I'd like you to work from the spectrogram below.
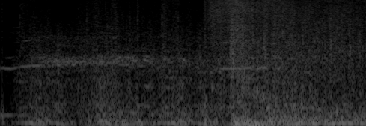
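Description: A horse in a video game gives a faint, drawn-out whinny over a steady wash of background noise, with a soft thud and rustle partway through.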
